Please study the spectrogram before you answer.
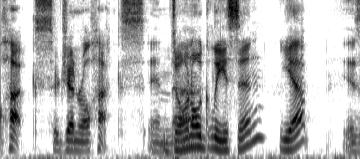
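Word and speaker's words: Domhnall Gleeson: that played Admiral hu or General hux in Donald gleon yep is how you pronounce it I was it he's Irish skipping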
